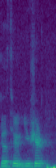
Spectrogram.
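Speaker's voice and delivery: ordinary delivery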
